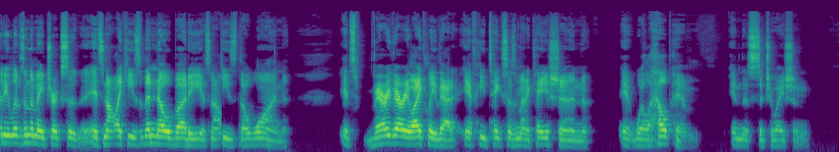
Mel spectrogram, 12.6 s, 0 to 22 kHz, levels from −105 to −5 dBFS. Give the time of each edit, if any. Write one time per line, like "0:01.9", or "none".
0:03.3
